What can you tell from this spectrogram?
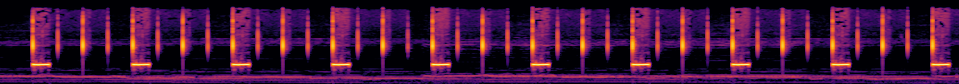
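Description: Countdown timer sound effect: a short high beep about once a second, ten in all, with a fainter tick between beeps, over soft background music.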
